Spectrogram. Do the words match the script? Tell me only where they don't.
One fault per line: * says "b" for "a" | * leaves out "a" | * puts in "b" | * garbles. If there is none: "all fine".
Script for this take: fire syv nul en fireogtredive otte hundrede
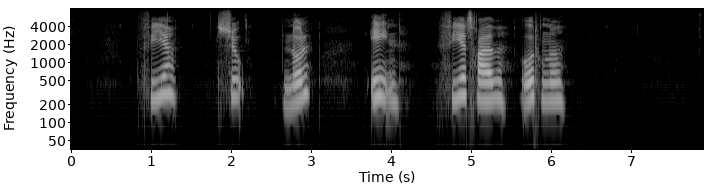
all fine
